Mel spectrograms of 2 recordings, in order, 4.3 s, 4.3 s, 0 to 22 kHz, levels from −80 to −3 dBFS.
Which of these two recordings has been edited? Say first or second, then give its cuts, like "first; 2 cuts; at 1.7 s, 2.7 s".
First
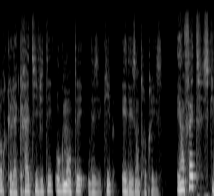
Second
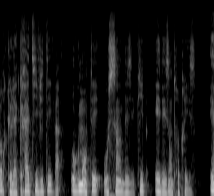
first; 2 cuts; at 1.1 s, 1.8 s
